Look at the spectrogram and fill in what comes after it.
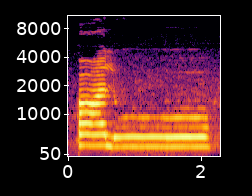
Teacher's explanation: قالوا قاف پہ تفخیم کریں گے، لمبا کریں گے، لون کو ہم مد ہے، وا مدہ اس کے اوپر مد ہے، یعنی اس کو ہم 3 سے 4 حرکت لمبا کریں کے پڑھیں گے۔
